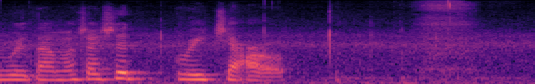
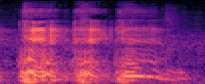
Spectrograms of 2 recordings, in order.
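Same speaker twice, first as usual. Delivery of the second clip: raised throat-clearing splutters; imitated choking; 6 semitones higher than usual. Student answering friend while holding water in, mock choking.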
